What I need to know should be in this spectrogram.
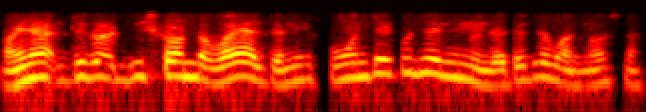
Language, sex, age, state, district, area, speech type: Nepali, male, 18-30, West Bengal, Kalimpong, rural, conversation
